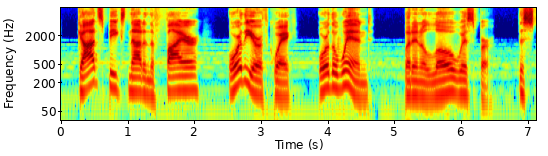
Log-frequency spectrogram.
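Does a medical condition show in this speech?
No.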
